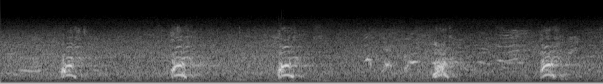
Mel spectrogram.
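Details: Rottweiler at the 1994 ADRK Körung breed survey, barking roughly once a second, six sharp barks in a row against a noisy background with faint voices.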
